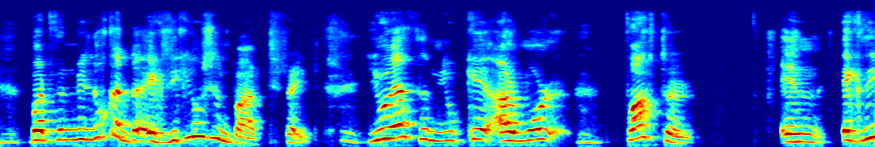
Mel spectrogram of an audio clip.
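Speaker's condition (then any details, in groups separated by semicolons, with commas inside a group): Cerebral palsy; present from birth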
